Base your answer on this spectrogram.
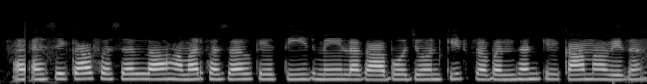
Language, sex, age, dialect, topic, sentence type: Chhattisgarhi, female, 25-30, Eastern, agriculture, question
